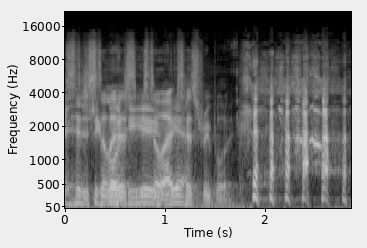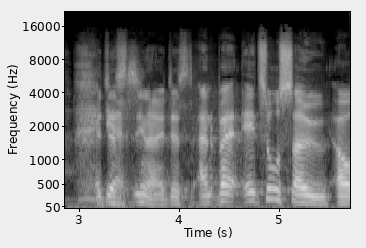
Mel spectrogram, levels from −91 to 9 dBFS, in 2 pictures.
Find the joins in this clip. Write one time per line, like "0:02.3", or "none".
none

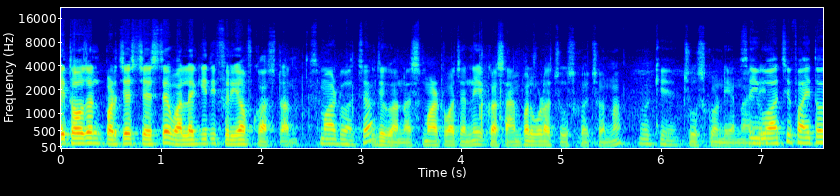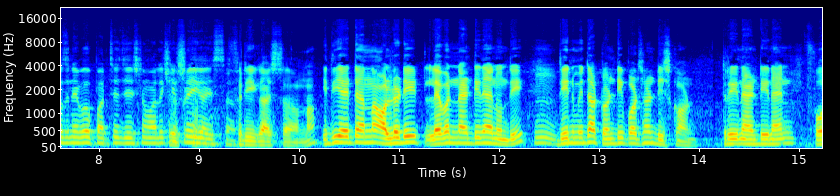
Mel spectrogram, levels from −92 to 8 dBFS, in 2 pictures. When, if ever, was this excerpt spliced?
0:10.2
0:14.0

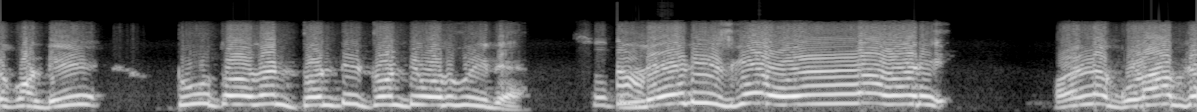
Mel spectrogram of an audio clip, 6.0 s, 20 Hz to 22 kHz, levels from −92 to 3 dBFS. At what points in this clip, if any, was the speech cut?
0:03.1

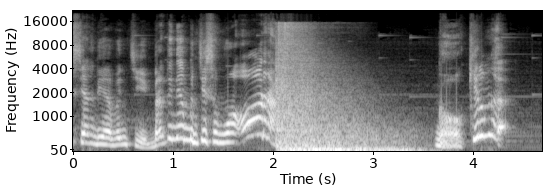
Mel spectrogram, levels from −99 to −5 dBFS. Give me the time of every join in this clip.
none

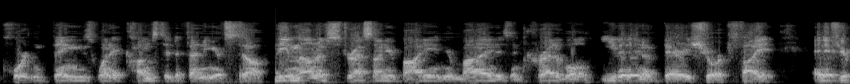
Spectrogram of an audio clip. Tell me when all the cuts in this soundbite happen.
0:02.8

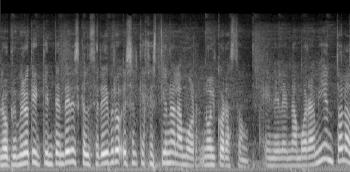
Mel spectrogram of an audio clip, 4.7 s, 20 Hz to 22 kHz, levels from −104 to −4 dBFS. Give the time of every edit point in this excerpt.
0:03.3

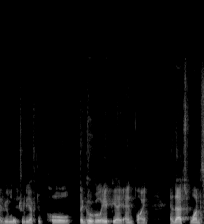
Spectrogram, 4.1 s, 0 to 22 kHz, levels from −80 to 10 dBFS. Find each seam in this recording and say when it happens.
0:01.5

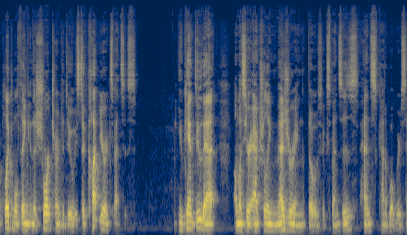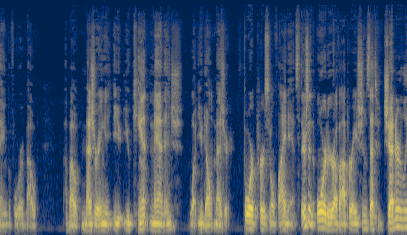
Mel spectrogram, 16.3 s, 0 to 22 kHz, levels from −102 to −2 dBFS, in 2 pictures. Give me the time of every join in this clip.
0:13.0

